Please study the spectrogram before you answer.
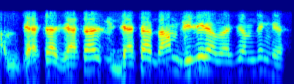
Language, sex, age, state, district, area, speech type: Hindi, male, 60+, Bihar, Muzaffarpur, rural, conversation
